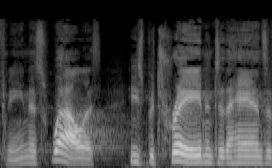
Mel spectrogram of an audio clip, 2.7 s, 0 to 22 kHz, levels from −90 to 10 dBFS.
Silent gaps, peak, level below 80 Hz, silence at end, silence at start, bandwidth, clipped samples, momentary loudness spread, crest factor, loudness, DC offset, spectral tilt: none; -4 dBFS; -62 dBFS; 0 s; 0 s; 13.5 kHz; under 0.1%; 15 LU; 16 dB; -20 LUFS; under 0.1%; -5.5 dB/octave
